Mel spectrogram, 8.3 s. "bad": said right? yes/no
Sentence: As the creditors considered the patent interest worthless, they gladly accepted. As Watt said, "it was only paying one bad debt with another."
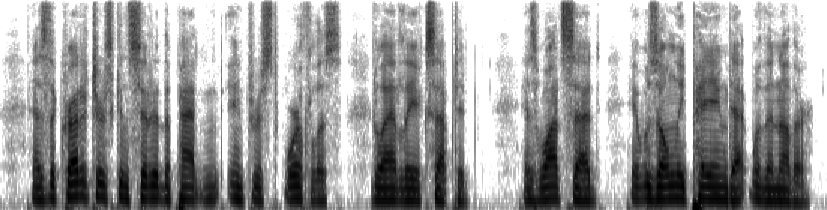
no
